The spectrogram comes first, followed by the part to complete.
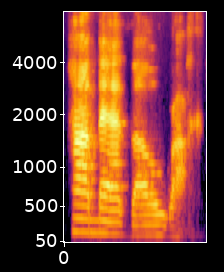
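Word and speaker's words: המבורך: Baruchu et Adonai Hamvorach. And we do know it's Hamevorach. So again, so in this line, the two Shavas kind of got their own syllable.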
